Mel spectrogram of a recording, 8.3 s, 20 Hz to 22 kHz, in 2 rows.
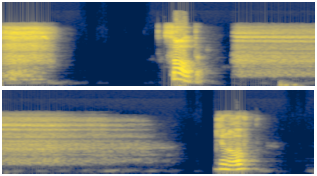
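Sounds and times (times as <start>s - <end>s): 
deep airy inhalation during a breathing exercise: 0.0s - 0.8s, 3.1s - 6.4s
speech: 2.3s - 2.8s, 7.1s - 7.6s.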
